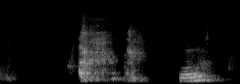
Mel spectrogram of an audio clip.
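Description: A person clearing their throat: two short bursts about half a second apart, with a short spoken sound near the end.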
